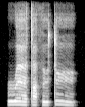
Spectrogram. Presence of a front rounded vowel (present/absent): present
